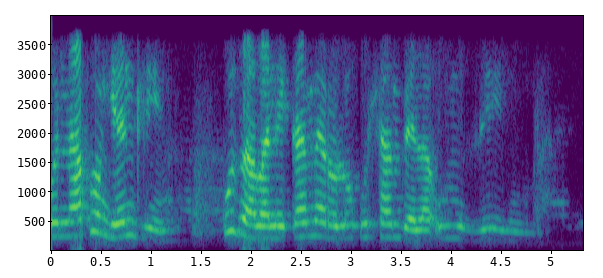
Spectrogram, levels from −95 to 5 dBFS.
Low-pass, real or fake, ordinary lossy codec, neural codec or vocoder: 3.6 kHz; real; none; none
